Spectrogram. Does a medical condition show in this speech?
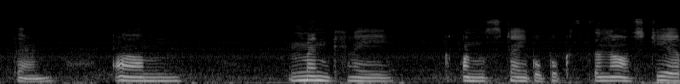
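Yes: MND; voice may be difficult to understand.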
